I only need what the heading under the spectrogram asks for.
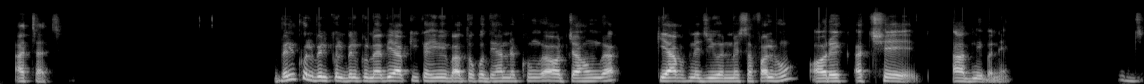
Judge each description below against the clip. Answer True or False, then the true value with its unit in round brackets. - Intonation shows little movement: True (1.5 semitones)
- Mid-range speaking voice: True (155 Hz)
